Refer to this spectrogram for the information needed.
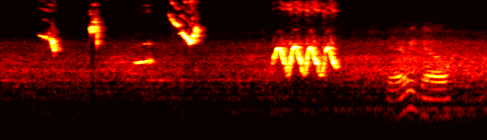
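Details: Indoor female Congo African grey parrot kept as a pet, which talks, sings and beeps: a run of short descending chirps and a low whistle, then a rapid wavering warble, and finally a softer, lower, wobbling note.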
